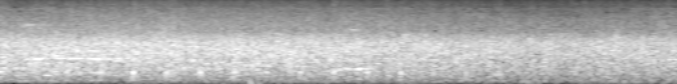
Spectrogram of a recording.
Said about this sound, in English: And Banquo getting a special cheer, Ildo Brando d'Arcangelo.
